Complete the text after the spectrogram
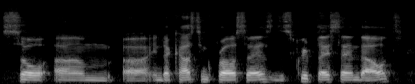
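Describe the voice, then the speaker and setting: A young man raised in Austria with Bulgarian as his first language, answering questions as a film director at a festival Q&A in a halting, reflective way. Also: on the low side, level tone, dark tone. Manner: halting and reflective, with light laughs.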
